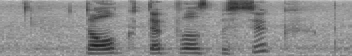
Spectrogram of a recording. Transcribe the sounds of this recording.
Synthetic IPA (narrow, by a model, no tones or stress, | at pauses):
d̥ɔlˠkdəkvəlˠsbəsʉk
